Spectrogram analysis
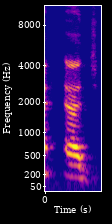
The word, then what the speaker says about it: edge: Word दिया है हमें एज, EDGE, तो यहाँ पे जी से पहले का जो डी है वो साइलेंट हो जाएगा।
